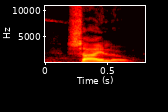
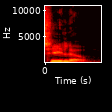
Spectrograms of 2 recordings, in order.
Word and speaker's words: Shiloh: Welcome to Shiloh, or many Americans pronounce it Shiloh. Here in Israel it's pronounced Shiloh.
